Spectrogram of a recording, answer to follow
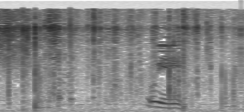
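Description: Leafy branches of a Canary Island strawberry tree rustling and crackling as they are handled and pulled close, a run of short clicks and snaps. A short exclamation comes near the end.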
